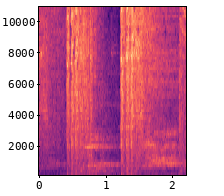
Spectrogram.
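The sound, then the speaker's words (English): Video game gunfire from disruptor ammo that rips through shields: dense, sustained bursts of loud shots that kick in sharply, with a second burst starting partway through and continuing to the end. “Let's activate our disruptor ammo. So that's cool.”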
